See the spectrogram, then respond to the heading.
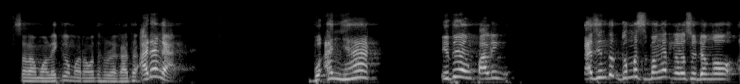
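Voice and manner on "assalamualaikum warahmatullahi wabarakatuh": very fast, low, swallowed greeting; rushed greeting. Shown as a demonstration. Trainer mimics the greeting students must avoid, rushed and low. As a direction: race through it as an unready speaker. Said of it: "Jangan sampai".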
